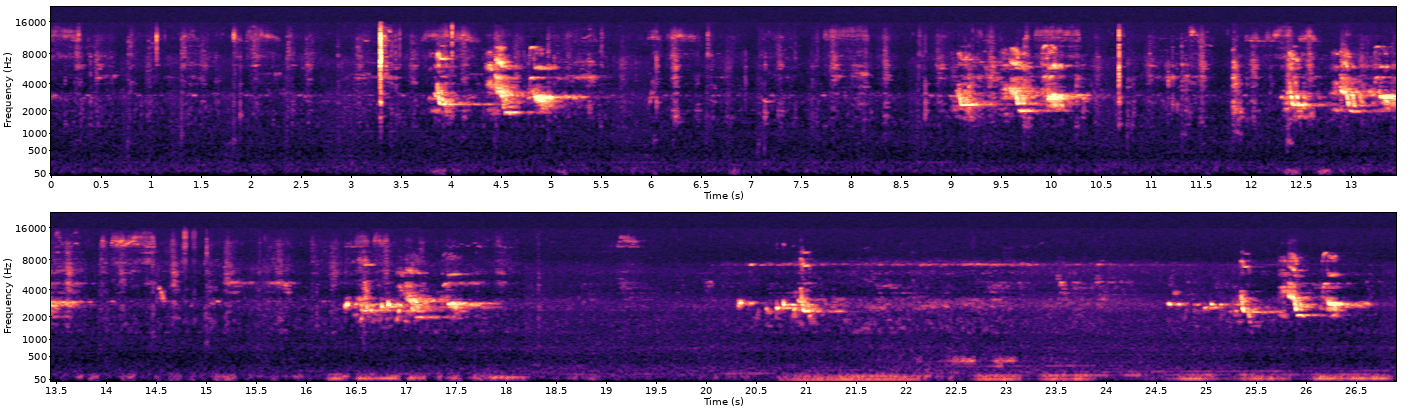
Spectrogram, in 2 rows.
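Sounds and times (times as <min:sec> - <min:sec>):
faint bird chirps: 0:00.0 - 0:18.1.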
